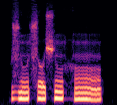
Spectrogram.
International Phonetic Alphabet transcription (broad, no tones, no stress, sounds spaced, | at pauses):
z ũ s o ʃ ũ h õː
